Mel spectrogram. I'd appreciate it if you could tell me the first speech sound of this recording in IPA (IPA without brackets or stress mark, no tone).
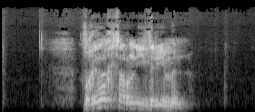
v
